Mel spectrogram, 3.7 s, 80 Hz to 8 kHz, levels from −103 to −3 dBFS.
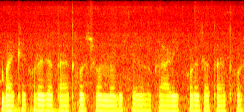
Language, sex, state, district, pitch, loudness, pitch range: Bengali, female, Tripura, Unakoti, 105 Hz, -20 LUFS, 105-110 Hz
